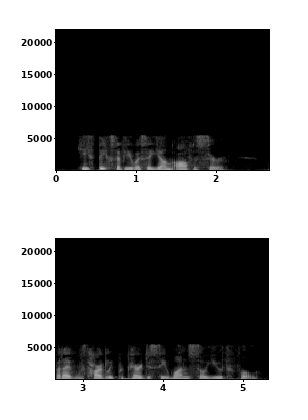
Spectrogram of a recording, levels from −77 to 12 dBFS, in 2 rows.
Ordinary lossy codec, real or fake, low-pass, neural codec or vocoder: MP3, 32 kbps; real; 5.4 kHz; none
